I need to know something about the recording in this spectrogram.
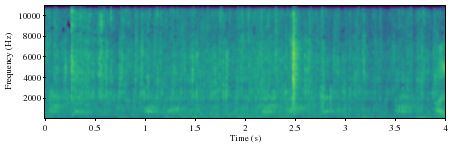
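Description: Broth bubbling and sizzling in the pan around a whole chicken and small potatoes, over a low steady hum, with a single click about two and a half seconds in.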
